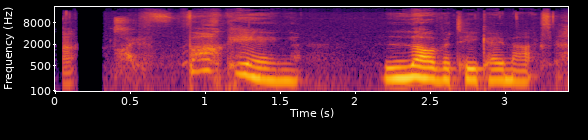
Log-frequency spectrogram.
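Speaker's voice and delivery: emphatic whispered "fucking" before the brand name; stress on fucking. Shown as a demonstration. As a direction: lean hard on "fucking" with a hushed drawn-out hiss. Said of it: "did deserve the emphasis on fucking".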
